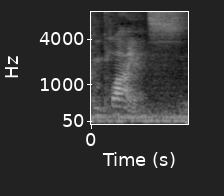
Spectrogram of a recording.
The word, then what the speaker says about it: compliance: When you said complaints, I heard the word compliance. Yes. Right, which sounds like obey. It's a slightly different word. Yeah. Complaints, two syllables. Compliance, 3 syllables.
